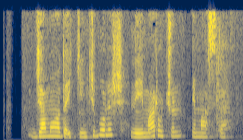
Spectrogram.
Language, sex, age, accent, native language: Uzbek, female, 12-17, Qashqadaryo, Uzbek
